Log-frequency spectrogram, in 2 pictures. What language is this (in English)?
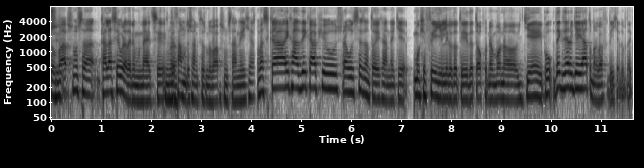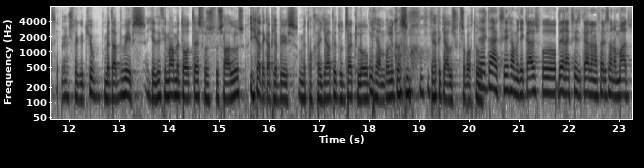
Greek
